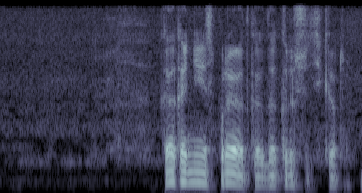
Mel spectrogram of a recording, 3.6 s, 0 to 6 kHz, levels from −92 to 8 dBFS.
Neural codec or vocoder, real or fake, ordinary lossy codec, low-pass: none; real; none; 5.4 kHz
